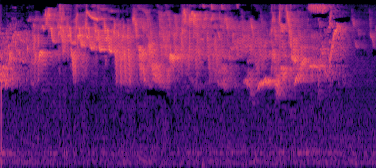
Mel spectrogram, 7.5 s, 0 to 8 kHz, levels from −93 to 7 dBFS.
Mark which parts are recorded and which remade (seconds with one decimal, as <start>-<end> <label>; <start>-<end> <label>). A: 0.0-0.6 recorded; 0.6-6.3 remade; 6.3-6.9 recorded; 6.9-7.5 remade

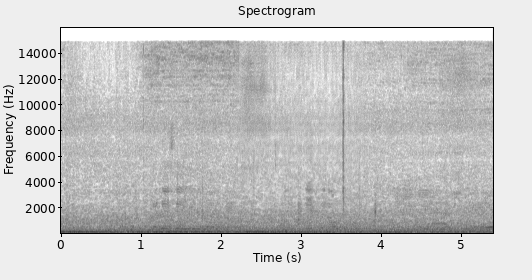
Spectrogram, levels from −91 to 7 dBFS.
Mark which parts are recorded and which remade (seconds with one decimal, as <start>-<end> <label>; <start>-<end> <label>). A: 0.0-2.2 recorded; 2.2-3.8 remade; 3.8-5.4 recorded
